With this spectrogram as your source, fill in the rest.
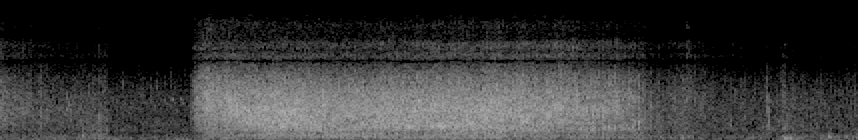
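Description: Water pours from a bucket and splashes onto dry straw.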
